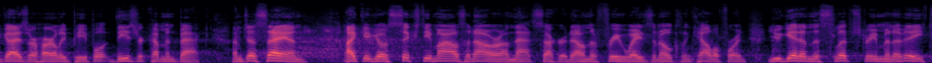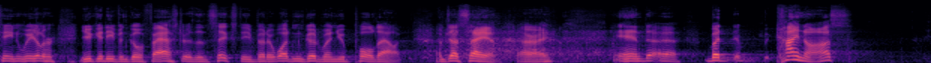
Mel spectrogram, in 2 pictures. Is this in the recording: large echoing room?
yes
